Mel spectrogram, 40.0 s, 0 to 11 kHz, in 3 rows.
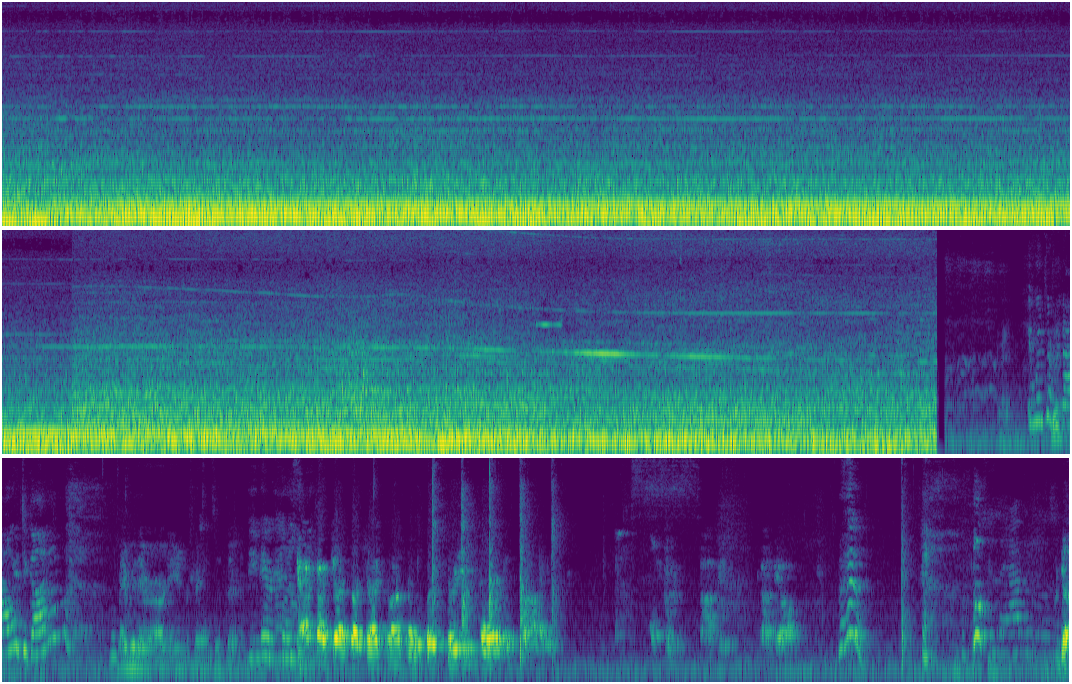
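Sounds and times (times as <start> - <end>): helicopter turbine and rotor drone: 0.0 - 25.1
high whine falling in pitch: 0.0 - 25.1.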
